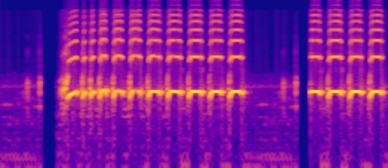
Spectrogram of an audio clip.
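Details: Local zebra dove with a big voice, in the 'luk panjang' long-ending style, used for luring and for tutoring other birds. Strong, rapidly repeated cooing notes come in one long phrase and then a shorter one after a brief silence, with faint low background hum.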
